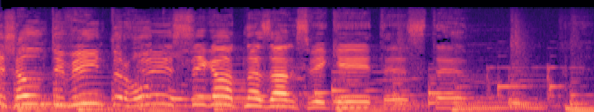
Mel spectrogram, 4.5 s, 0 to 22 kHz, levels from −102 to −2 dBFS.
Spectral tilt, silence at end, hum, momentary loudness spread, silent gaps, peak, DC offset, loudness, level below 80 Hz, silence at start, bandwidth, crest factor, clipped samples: -4.5 dB/octave; 0 s; none; 12 LU; none; -4 dBFS; 0.1%; -22 LUFS; -44 dBFS; 0 s; 16 kHz; 18 dB; under 0.1%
